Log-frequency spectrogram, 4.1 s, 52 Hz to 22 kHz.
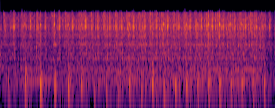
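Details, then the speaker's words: Singer 1591 direct-drive vintage sewing machine stitching layers of muslin for a face mask. Quick, even stitch clatter at a steady pace, motor holding speed with no labouring or grinding; healthy machine under heavy load. "i wouldn't even think of going through six layers of muslin with the brother it would probably do it but you're fighting the machine or you're trying to get it to do it when with a vintage machine especially the 1591 or the 201 that doesn't even come into it"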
